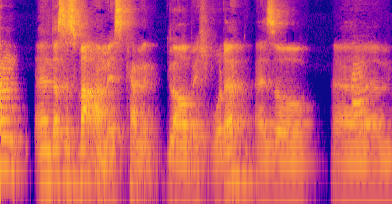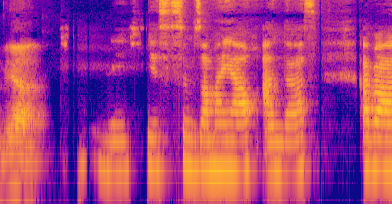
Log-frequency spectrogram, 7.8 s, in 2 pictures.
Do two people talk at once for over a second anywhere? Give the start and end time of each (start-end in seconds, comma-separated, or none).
none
